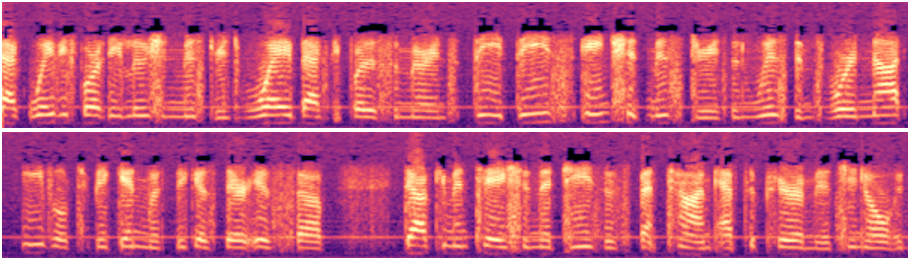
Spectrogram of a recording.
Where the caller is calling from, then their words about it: Las Vegas, Nevada, United States; I'm calling from Las Vegas.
